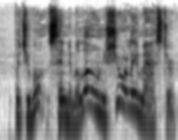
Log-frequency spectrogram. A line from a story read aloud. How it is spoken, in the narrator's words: cried Sam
